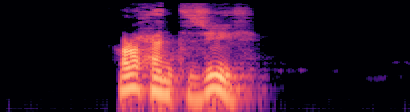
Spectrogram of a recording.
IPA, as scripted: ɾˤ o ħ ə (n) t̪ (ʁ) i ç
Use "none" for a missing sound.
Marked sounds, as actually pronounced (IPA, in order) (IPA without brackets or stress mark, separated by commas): n, z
